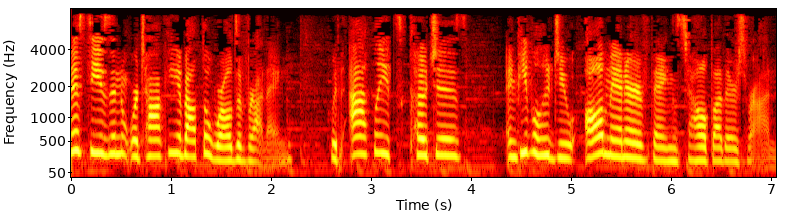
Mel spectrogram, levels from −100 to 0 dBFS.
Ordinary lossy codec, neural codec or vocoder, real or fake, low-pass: MP3, 32 kbps; none; real; 7.2 kHz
